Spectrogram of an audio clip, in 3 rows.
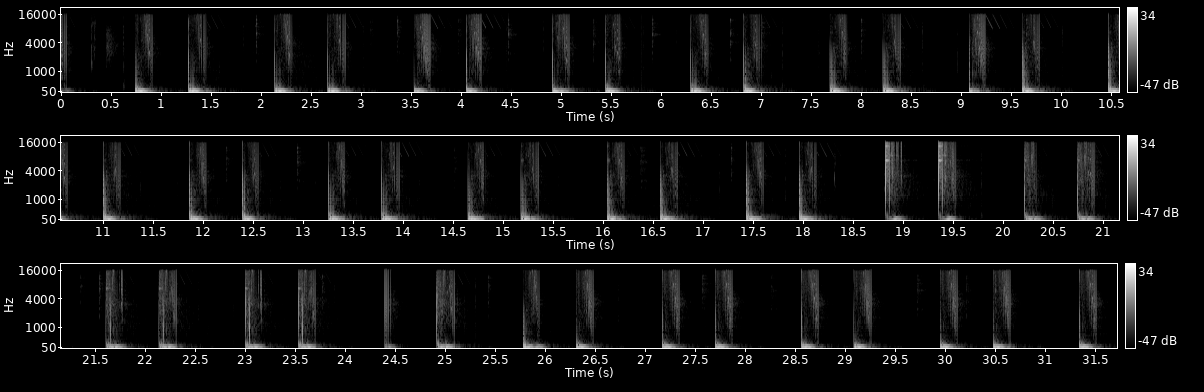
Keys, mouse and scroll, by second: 3.2-3.7 drag, 4.1 click, 5.4-6.2 drag, 6.8-7.3 drag, 8.1-10.0 drag, 12.3-13.3 drag, 14.6-16.7 drag, 17.4-21.2 drag, 21.5-21.9 drag, 23.9-25.3 drag, 25.5-27.9 drag, 28.4-30.0 drag, 30.3-30.8 drag.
